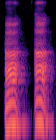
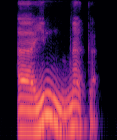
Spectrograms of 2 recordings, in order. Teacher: dengan tahkik ya karena kalau membaca tahkik itu dia berarti ee dua kali mengucapkan Hamzah yang ada pada pangkal tenggorokan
